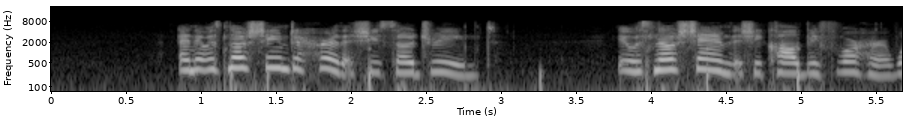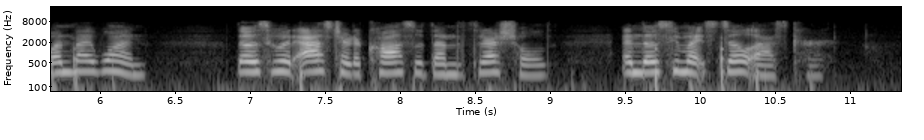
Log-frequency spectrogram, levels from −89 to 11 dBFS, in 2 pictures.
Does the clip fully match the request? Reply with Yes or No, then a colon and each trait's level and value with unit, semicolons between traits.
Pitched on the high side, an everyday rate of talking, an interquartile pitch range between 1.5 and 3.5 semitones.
No: very high, 265 Hz; fast, 215 wpm; narrow, 2.6 semitones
